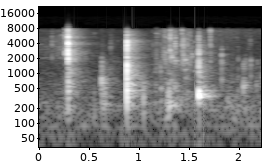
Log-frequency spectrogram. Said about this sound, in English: Had to get a little sip of water there.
